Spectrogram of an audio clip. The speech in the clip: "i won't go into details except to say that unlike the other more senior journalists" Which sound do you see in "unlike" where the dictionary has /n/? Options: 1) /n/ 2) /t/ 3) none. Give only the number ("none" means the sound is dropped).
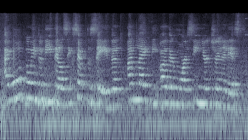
1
